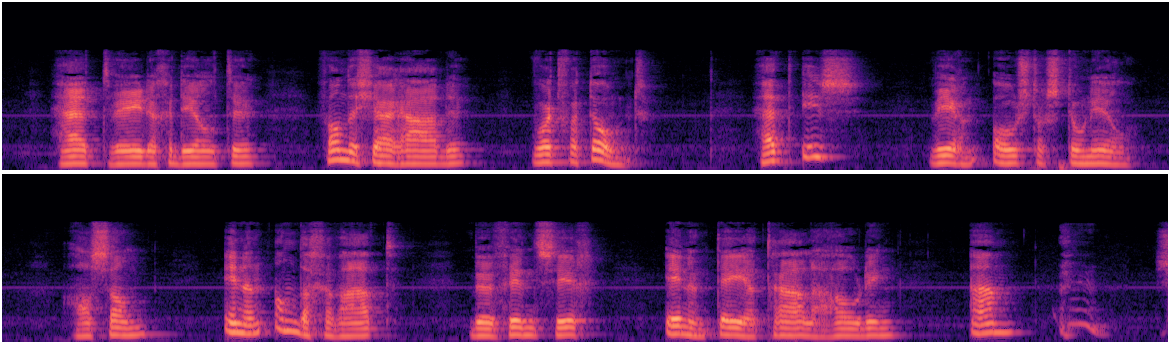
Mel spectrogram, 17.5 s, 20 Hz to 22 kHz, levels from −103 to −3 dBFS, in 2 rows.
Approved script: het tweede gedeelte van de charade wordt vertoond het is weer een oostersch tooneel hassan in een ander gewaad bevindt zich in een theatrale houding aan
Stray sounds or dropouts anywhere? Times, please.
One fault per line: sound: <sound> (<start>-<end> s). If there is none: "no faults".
sound: throat clearing (16.6-17.1 s)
